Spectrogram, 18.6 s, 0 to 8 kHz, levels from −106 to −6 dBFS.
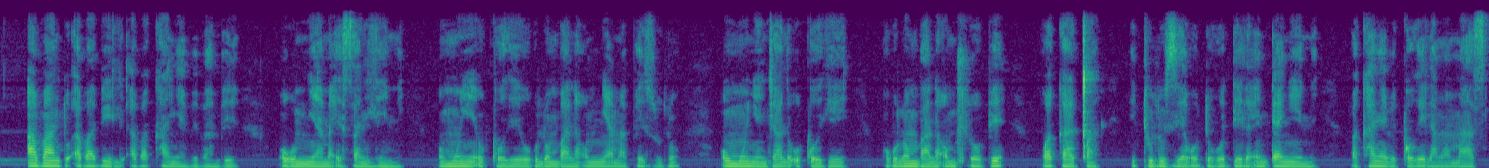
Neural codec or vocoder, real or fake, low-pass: none; real; 7.2 kHz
